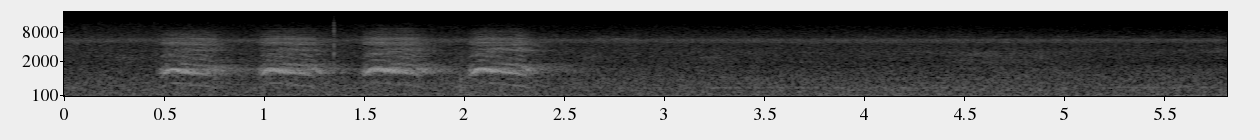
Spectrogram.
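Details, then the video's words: Crows picking and eating, giving four harsh caws about half a second apart, then quiet background hiss. "Crows Picking and Eating"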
